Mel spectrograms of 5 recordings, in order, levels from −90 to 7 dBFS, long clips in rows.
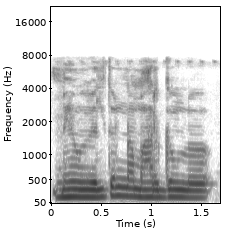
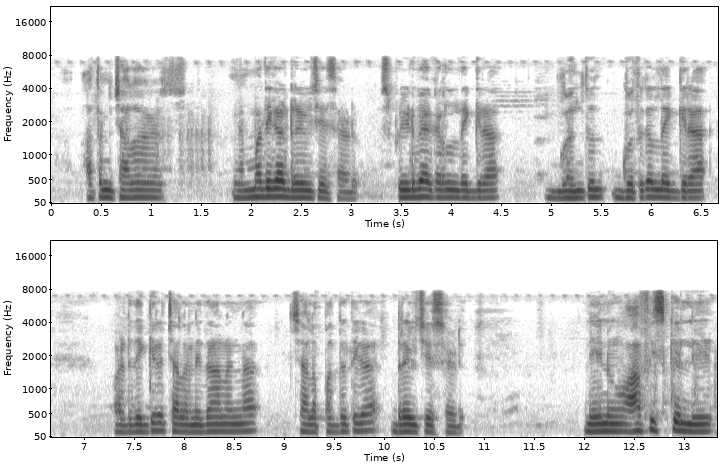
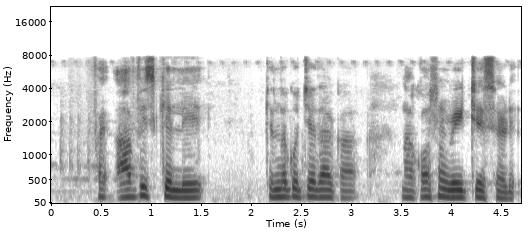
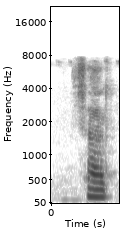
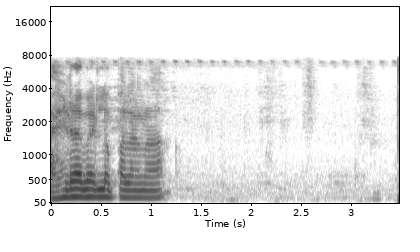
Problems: none marked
